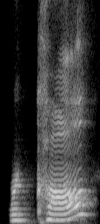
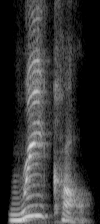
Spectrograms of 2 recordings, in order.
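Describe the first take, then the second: First: "recall" with "-call" stressed, rising; stress on second syllable. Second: "recall" with "RE-" stressed, falling away; stress on first syllable. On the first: Teacher contrasting verb with noun, "recall" stressed on -call. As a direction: hit the end of "recall". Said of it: "emphasize the end". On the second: Teacher contrasting noun with verb, "recall" stressed on RE-. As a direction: hit the start of "recall". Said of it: "emphasize the beginning". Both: Shown as a demonstration.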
